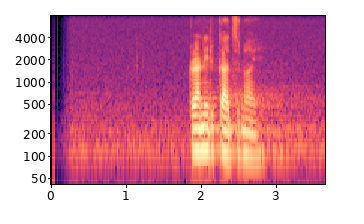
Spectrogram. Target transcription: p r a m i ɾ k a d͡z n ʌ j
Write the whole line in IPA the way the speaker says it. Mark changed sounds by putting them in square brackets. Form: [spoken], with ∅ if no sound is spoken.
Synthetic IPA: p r a [n] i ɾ k a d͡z n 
